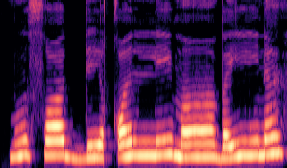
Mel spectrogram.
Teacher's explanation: صاد بھی مستعلیہ حروف ہے، اس کو بھی پور پڑھیں گے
